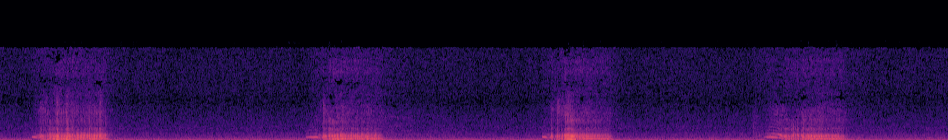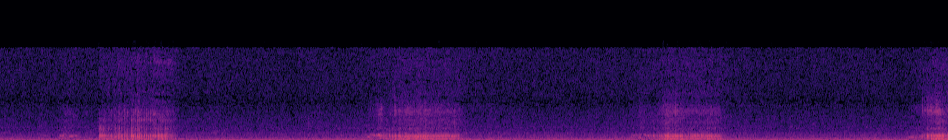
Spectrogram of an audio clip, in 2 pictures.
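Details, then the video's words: Mochi, a sleeping four-month-old Boston Terrier and French Bulldog mix, snores loudly after a long day. Eight gravelly snores come at a fairly even pace, about one every two and a half seconds, with a low hum underneath. "Un chiot ronfle bruyamment"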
